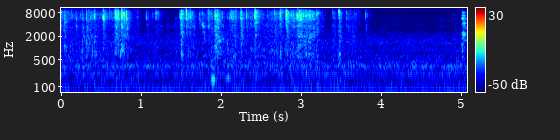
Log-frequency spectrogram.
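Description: A person chewing food close to the microphone: a quick run of small clicks and crackles that thins out about four seconds in.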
